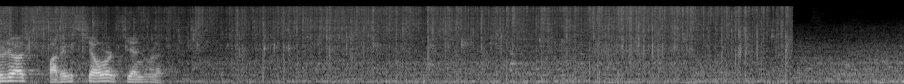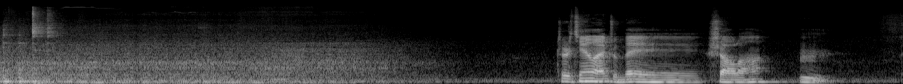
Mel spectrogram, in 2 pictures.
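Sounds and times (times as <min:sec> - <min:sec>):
chicken wings sizzling in oil: 0:00.0 - 0:08.0.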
